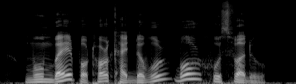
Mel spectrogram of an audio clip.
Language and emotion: Assamese, happy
